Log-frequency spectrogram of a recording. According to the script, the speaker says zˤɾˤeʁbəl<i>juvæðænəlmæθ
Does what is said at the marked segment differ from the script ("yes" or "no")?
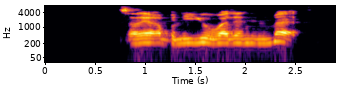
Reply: no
